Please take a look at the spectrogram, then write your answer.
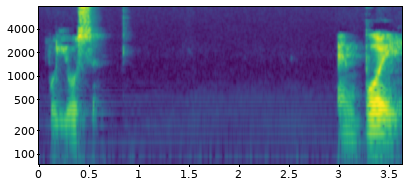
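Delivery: put-on hushed, soft and gentle, as God to his child; God speaking tenderly. Preacher voicing God to the congregation, softly and tenderly.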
